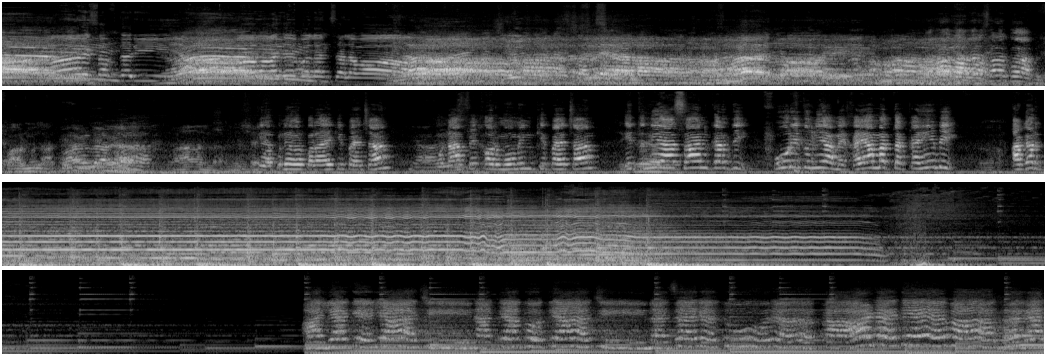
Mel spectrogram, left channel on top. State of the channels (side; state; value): both; different; correlation 0.02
